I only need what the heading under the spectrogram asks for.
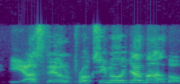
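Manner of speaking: put-on Italian accent. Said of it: "kind of an Italian accent".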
